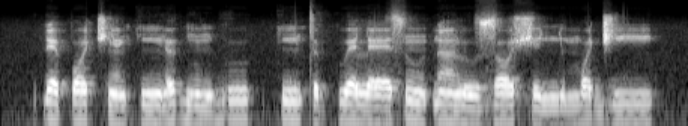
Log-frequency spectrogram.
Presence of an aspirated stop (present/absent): absent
